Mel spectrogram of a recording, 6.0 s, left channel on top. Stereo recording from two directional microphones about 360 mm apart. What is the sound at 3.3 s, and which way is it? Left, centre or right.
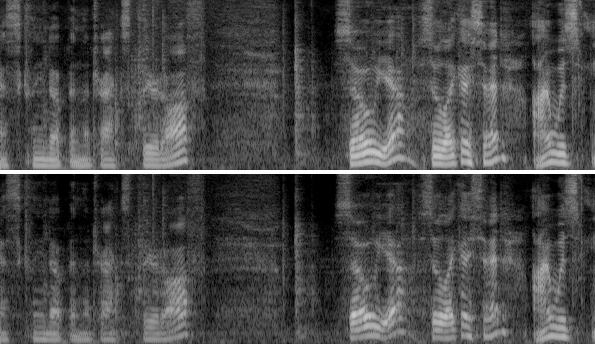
Speech, centre.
